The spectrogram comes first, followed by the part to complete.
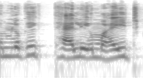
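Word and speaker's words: phthalimide: hello कार्बोसिंथ might synthesis थैलेम में आपका पी और एच साइलेंट रहता है ठीक है पी एच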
